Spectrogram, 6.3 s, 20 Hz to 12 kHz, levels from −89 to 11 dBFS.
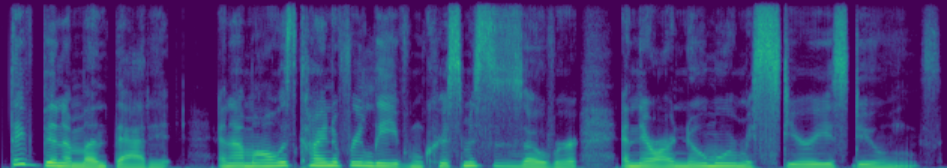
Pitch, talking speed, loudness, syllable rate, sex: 195 Hz, 220 wpm, -19 LUFS, 5.9 syllables/s, female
